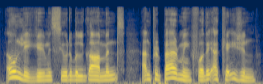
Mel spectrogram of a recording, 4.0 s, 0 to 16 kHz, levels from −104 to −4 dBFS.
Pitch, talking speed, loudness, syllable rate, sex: 145 Hz, 165 wpm, -18 LUFS, 5.5 syllables/s, male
